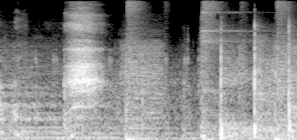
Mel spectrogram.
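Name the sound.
footsteps running up stairs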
